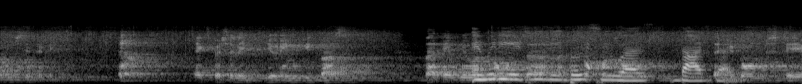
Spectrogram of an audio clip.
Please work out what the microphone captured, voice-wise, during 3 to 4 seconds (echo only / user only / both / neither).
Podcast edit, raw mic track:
echo only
